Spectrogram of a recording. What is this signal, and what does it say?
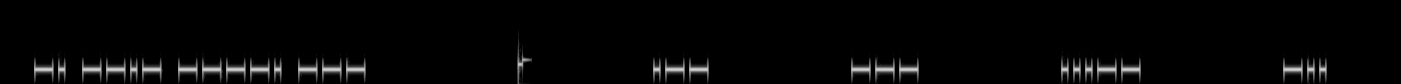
Morse code, heard as a keyed tone, about 20 wpm, spaced as for 9 wpm, 700 Hz. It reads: NQ9O WO3D
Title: USA Call Signs - 4 Characters - 8x Character Spacing - 20wpm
